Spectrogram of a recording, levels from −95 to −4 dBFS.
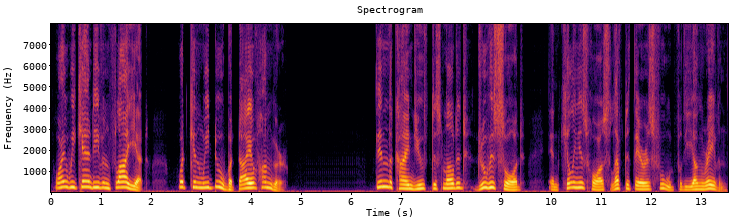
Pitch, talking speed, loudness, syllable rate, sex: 190 Hz, 155 wpm, -16 LUFS, 4.3 syllables/s, male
